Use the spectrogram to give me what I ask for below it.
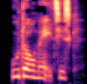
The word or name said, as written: udogmatisk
